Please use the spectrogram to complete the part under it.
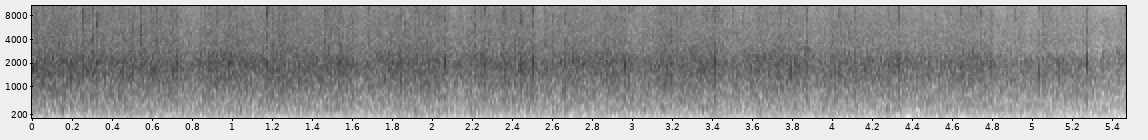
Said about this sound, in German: Da gerne einen Applaus für, genau.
